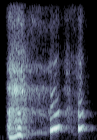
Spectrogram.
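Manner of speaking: squealing laugh; high-pitched burst of laughter. Real, not acted. Laughs at her own joke.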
